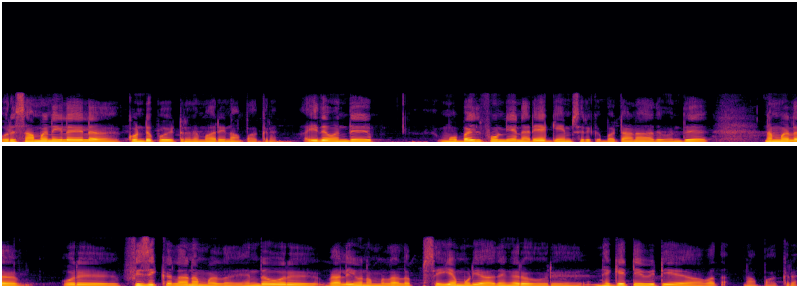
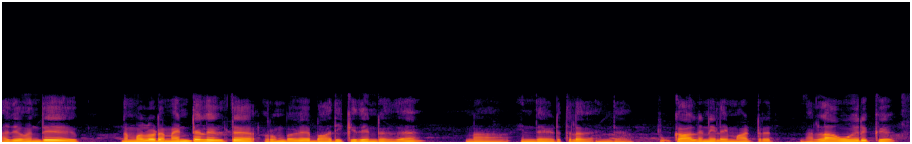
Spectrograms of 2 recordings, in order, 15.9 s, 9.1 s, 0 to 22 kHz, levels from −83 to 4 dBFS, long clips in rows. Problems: background conversations at intervals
